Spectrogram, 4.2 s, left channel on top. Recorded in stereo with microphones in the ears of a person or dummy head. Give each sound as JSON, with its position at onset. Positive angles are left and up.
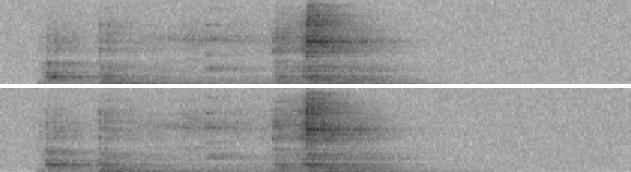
{"t": 0.2, "sound": "a squeak", "side_deg": -20, "distance_m": 6.5}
